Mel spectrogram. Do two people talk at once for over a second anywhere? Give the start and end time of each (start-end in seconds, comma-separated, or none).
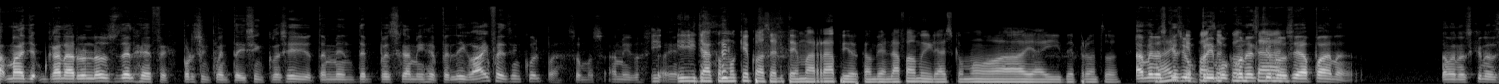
11.3-12.9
